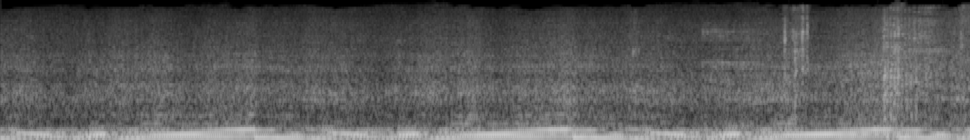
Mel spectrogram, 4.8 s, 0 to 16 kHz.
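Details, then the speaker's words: 1998 Honda Accord 3.0L V6 at idle: rpm rises and falls in a steady cycle, hunting idle with check engine light and code P1519, idle air control valve circuit, from a faulty idle air control valve. "But as you can hear, the idle is going up and down, and we actually do have a check engine light on."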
